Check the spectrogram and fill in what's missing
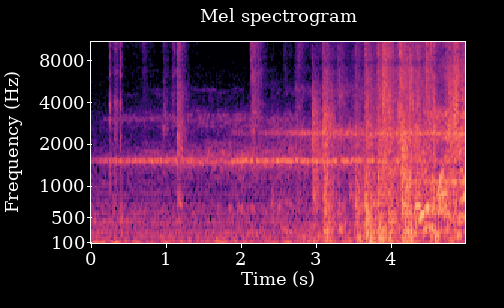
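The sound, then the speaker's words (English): Running footsteps heading towards the camera holder come in around the midpoint, a quick, irregular patter of thuds that grows steadily louder over a low hum and a faint steady tone. “Watching that again, or listening, you can hear what sounds like footsteps running towards the camera holder.”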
